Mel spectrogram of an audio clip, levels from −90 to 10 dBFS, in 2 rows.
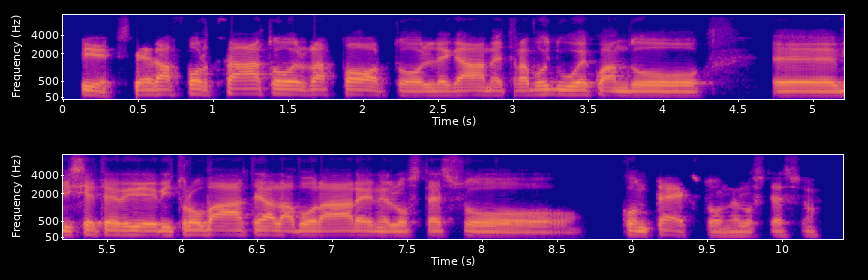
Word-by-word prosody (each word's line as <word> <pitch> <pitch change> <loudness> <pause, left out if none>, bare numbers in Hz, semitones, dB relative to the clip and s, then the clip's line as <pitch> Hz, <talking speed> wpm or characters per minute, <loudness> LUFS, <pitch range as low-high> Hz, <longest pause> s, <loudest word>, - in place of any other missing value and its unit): Sì, 100 -7 +3
si - - -4
è 115 - +2
rafforzato 125 +1 +1
il 115 - -1
rapporto, 115 -5 0
il 95 - -1
legame 100 +1 +1
tra 105 +2 -2
voi 115 +3 -2
due 115 -1 0
quando, 95 -3 0 0.4
ehm, 95 0 +2
vi 100 - +1
siete 110 +2 +1
ri 105 -1 +3
ritrovate 110 +2 +1
a 110 - +4
lavorare 100 0 +2
nello 95 -1 0
stesso 85 -4 -2 0.2
contesto, 85 - -2
nello 90 0 -6
stesso - - -8
100 Hz, 140 wpm, -23 LUFS, 95-110 Hz, 0.4 s, a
